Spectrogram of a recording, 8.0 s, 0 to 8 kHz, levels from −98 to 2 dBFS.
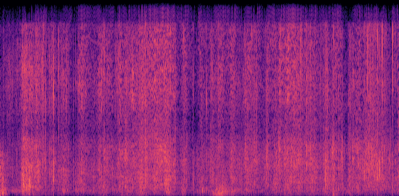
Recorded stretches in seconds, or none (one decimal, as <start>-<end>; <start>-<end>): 0.0-1.4; 2.0-2.4; 3.5-4.2; 4.8-5.7; 6.6-8.0

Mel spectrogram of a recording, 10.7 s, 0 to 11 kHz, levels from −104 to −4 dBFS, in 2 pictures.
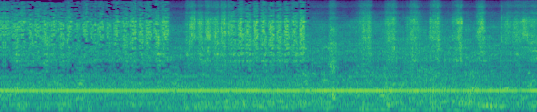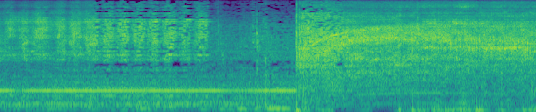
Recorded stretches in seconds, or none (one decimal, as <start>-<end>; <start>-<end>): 0.0-1.7; 2.3-3.1; 6.3-8.8

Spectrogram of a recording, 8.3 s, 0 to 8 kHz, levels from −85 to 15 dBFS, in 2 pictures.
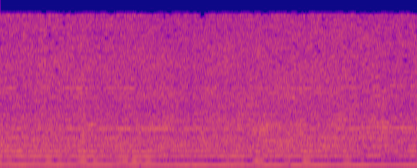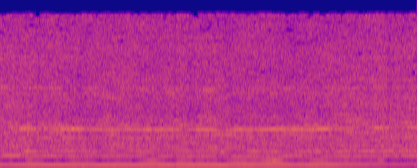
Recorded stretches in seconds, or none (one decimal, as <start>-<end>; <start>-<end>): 0.0-1.4; 2.9-5.0

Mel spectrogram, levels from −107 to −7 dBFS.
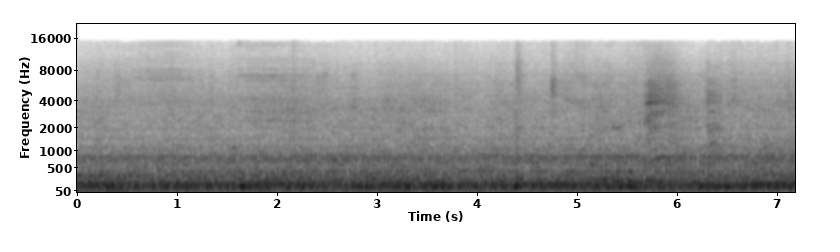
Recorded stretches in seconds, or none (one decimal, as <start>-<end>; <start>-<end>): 0.0-3.1; 6.3-7.2

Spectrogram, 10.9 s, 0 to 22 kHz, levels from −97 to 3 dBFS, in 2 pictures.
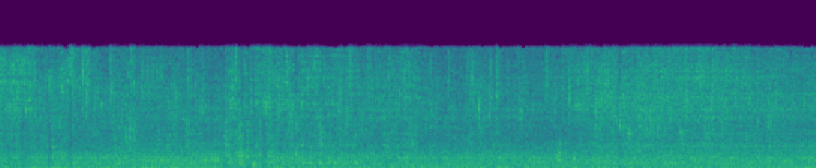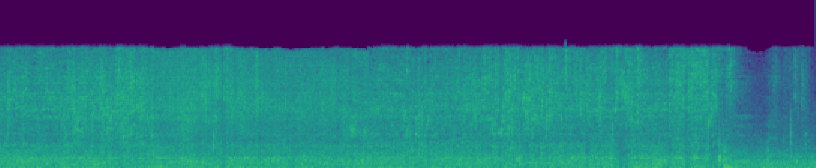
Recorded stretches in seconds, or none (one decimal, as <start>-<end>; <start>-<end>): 0.0-6.4; 7.9-10.9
